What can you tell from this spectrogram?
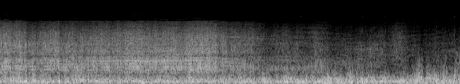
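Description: Paramotor engine and propeller buzzing steadily as the powered paraglider flies past, the higher part of the sound fading a little after about two seconds.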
